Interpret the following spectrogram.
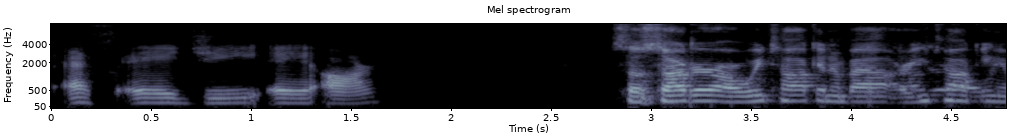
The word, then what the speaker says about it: Sagar: again what was your name my name is Sagar it's spelled s-a-g-a-r so Sagar are we talking about are you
